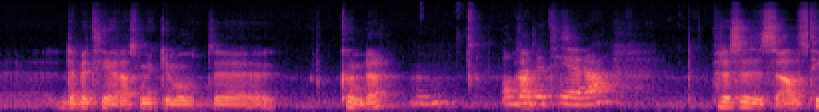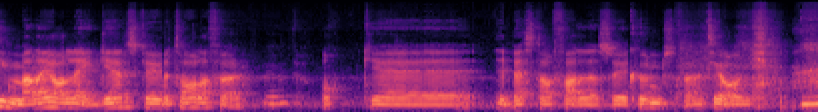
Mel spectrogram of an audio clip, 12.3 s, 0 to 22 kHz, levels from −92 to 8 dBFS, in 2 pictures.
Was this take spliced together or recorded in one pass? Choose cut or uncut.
cut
